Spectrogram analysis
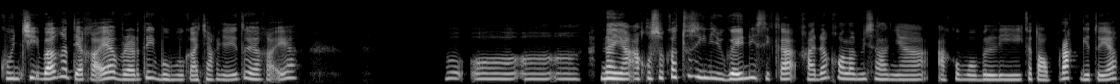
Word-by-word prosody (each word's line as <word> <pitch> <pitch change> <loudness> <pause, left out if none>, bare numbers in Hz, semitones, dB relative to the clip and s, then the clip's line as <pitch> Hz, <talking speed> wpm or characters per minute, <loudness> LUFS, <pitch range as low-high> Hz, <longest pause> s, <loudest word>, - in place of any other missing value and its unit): kunci 270 +3 0
banget 320 +7 +5
ya, - - +4
Kak, - - +1
ya 290 - +5
berarti 230 +4 0
bumbu 220 -2 -3
kacangnya 215 +1 -4
itu 250 +5 -8
ya, 240 -2 +2
Kak, - - -6
ya? 300 +4 -3 1.5
Heeh 280 -1 -7
heeh 255 -1 -5
heeh. 255 0 -7 0.3
Nah, 275 +1 +8
yang 255 -1 +5
aku 260 +2 -2
suka 300 +5 0
tus 390 0 -6
ini 295 -5 +2
juga 245 +1 +6
ini 285 +5 +4
sih - - -8
Kak, 255 0 +1
kadang 260 +5 -2
kalo 260 -4 +1
misalnya 230 -3 -4
aku 225 +2 -6
mau 220 -1 -4
beli 220 0 -1
ketoprak 255 +4 +1
gitu 225 -2 -3
ya. 260 +5 -1
250 Hz, 180 wpm, -21 LUFS, 225-275 Hz, 1.5 s, Nah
